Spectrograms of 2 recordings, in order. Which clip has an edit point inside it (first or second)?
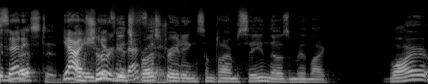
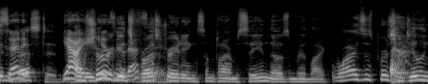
second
